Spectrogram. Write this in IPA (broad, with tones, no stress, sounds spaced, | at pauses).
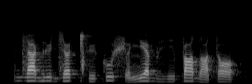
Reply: d͡z a˥ ɡ y˥˧ d͡z œ˥˧ ǀʰ y˧ k u˥ ʃ ə˩˧ nʲ a˥ bʱ i˧ p ø˥ dˤ ɛ˧˩ t ɔ˥˧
